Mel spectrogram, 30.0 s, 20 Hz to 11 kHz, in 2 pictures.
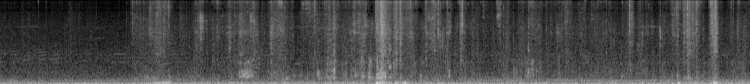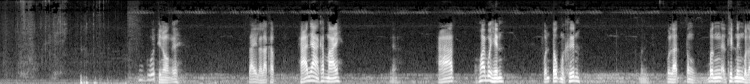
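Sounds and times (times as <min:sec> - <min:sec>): dry grass rustling and crackling: 0:00.0 - 0:20.4.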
